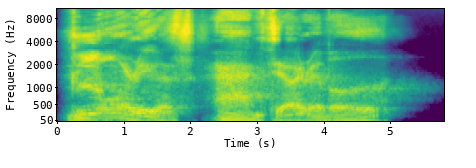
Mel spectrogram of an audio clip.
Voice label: Male Old God Well Played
